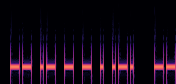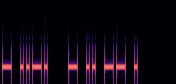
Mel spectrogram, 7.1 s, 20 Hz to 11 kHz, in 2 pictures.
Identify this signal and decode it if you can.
Morse code, heard as a keyed tone, about 20 wpm, 700 Hz. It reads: MATTER OF TIME
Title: Sets of 5 Words Encore 20wpm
